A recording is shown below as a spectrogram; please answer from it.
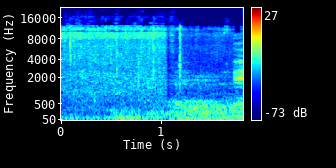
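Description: Rain falls steadily at a forest resort in Wayanad overlooking the Karapuzha dam, a close, even hiss of drops that grows slightly heavier toward the end.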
